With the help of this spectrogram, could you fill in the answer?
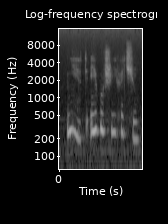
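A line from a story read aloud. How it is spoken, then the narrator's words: Quiet crying refusal. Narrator (Russian): отказался он и тихо заплакал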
